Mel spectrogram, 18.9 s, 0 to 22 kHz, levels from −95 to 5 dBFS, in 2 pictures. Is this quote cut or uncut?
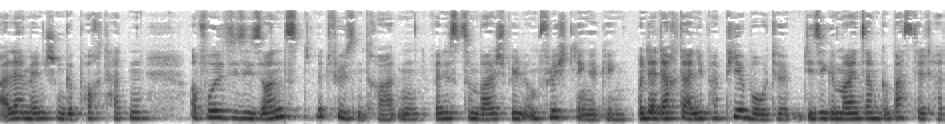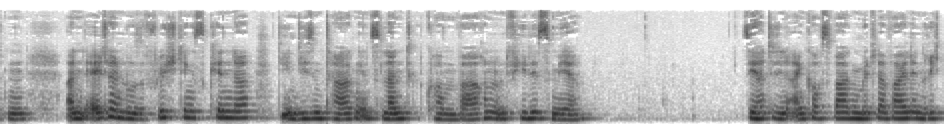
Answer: cut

